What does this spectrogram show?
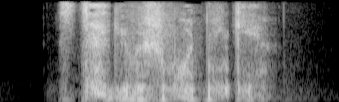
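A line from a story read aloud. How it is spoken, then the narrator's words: Whispered order. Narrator (Russian): распорядился шепотом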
